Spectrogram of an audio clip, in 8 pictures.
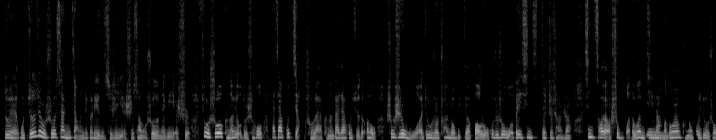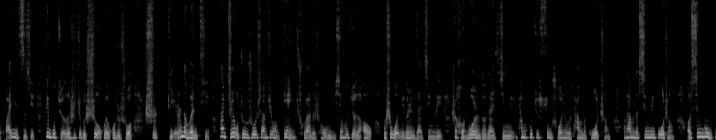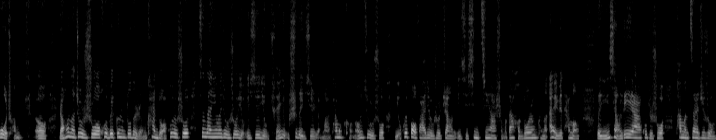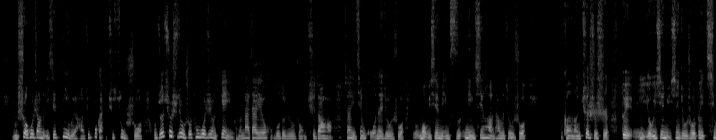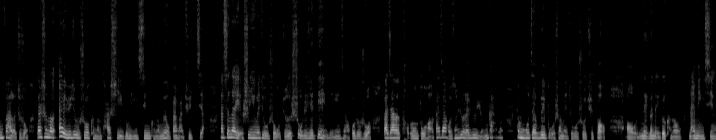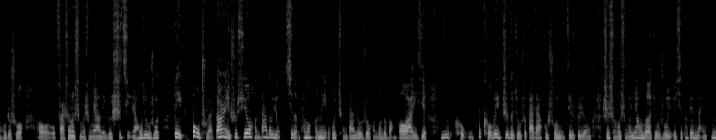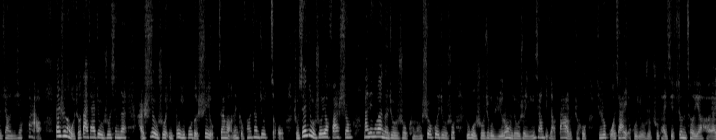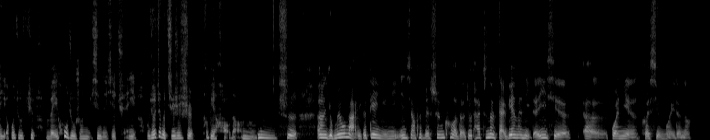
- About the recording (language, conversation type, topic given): Chinese, podcast, 电影能改变社会观念吗？
- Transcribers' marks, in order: other background noise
